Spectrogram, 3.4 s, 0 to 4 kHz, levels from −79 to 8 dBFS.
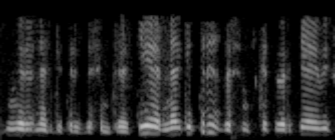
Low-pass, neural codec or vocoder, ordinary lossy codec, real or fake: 3.6 kHz; none; MP3, 24 kbps; real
